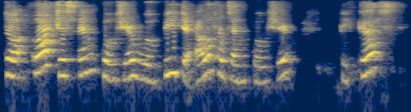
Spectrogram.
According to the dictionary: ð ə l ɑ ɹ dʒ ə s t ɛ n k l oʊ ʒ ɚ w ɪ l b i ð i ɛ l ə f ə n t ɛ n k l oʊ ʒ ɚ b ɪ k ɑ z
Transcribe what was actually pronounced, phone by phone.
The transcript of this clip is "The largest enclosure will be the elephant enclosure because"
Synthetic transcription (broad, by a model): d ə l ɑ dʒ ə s ɛ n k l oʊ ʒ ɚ w ɪ l b i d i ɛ l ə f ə n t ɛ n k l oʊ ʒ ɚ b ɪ k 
